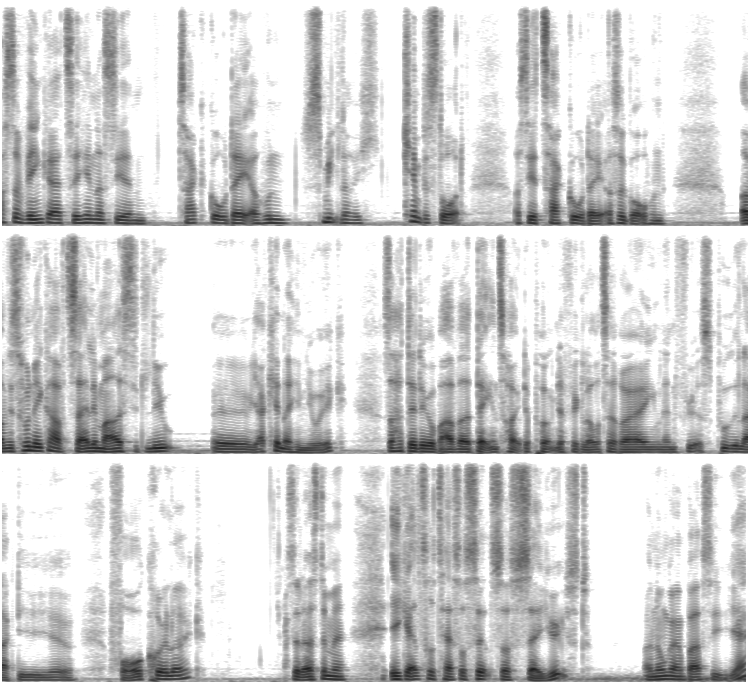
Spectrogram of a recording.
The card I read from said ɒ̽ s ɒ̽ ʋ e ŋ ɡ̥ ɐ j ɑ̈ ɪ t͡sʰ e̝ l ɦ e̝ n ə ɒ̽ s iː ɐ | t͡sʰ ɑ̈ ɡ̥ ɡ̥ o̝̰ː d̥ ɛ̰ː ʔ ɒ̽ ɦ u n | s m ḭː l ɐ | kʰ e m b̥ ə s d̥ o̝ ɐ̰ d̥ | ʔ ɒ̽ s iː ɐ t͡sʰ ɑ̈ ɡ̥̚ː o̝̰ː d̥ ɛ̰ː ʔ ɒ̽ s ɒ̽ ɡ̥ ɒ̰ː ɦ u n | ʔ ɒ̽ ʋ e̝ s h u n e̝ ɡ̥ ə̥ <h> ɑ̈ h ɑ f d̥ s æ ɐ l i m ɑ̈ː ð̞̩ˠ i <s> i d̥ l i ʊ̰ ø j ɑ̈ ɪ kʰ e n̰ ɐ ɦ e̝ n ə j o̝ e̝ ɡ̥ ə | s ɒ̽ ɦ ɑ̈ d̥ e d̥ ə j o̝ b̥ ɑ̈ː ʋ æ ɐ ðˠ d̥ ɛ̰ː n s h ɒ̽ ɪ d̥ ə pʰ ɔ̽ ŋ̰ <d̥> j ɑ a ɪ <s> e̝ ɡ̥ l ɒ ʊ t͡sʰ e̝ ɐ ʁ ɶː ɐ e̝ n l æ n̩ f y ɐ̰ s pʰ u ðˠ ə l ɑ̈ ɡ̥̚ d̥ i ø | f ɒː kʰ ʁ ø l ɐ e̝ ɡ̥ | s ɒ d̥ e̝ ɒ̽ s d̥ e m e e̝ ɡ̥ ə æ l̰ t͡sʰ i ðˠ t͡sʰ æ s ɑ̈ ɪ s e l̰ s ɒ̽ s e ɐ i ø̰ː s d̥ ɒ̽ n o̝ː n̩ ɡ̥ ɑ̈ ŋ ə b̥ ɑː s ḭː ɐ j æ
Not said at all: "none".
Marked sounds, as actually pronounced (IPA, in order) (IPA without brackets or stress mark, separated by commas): h, s, d̥, f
